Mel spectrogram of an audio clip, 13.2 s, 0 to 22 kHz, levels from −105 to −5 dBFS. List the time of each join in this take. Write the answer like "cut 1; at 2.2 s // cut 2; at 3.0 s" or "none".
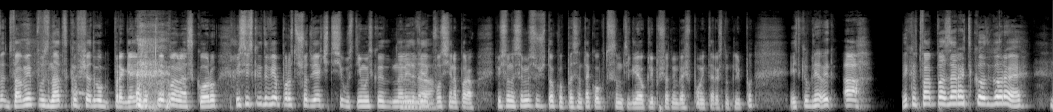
none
